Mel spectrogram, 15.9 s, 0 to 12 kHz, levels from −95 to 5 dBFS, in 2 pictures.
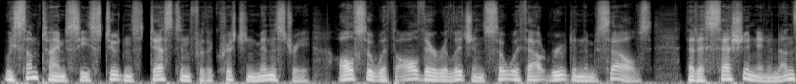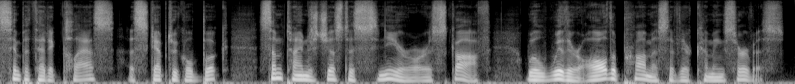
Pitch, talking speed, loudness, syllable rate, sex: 110 Hz, 170 wpm, -19 LUFS, 5.3 syllables/s, male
